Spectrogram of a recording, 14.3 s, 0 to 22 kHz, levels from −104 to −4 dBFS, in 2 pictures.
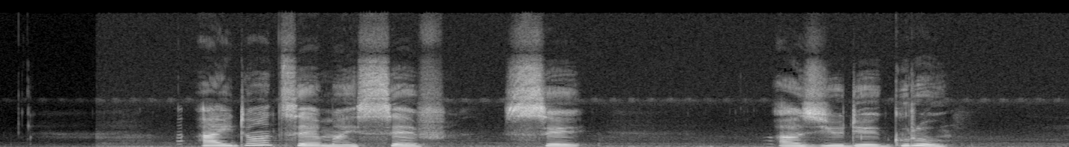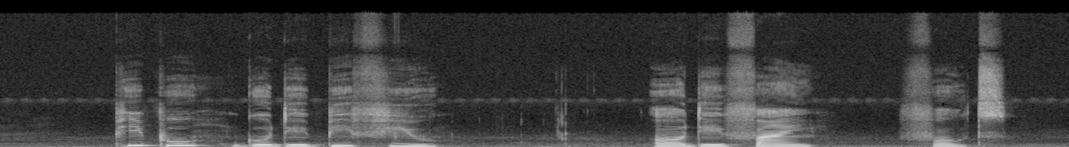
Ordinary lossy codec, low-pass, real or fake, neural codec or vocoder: none; none; real; none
